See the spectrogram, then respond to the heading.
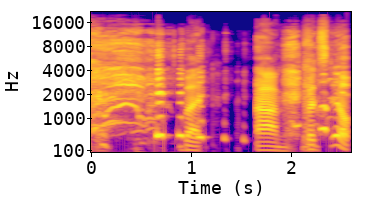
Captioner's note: laughing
